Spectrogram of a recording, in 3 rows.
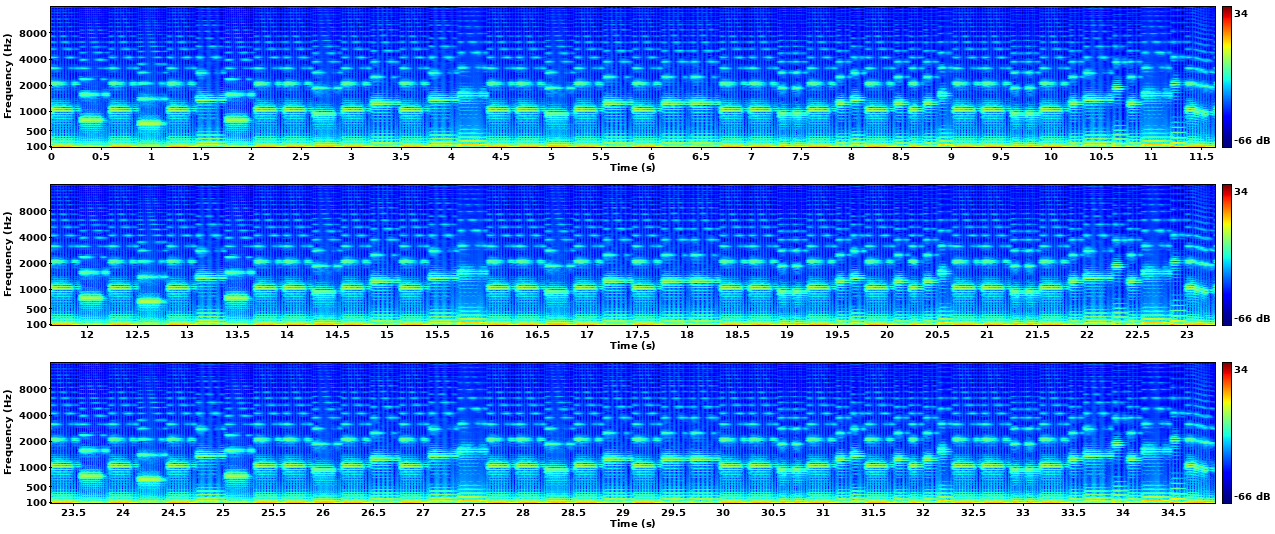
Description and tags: This is version 2 of Chiptune heavy sound melody loop. This version has a lighter and clear sound. It is also looped 3 times and its loopable.
Thank you for the effort.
